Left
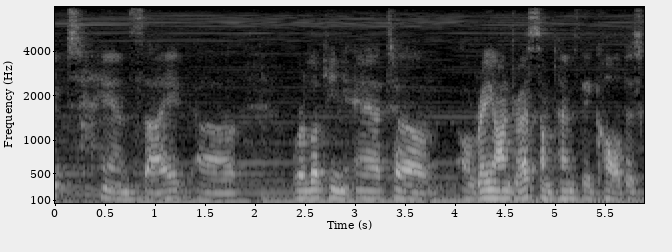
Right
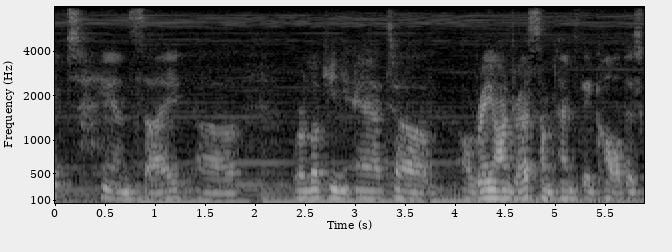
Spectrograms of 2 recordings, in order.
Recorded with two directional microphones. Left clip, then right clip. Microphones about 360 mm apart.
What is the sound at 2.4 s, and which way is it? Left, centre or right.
Speech, left.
